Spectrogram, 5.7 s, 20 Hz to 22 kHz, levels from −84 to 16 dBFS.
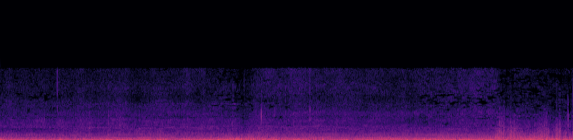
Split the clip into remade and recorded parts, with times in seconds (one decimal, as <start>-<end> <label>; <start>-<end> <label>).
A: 0.0-0.6 recorded; 0.6-2.1 remade; 2.1-2.9 recorded; 2.9-4.2 remade; 4.2-5.7 recorded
